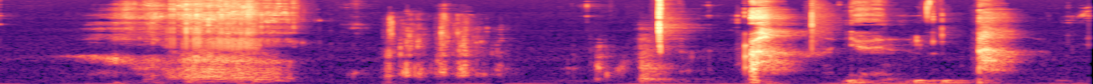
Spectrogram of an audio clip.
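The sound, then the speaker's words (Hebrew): Someone takes a sip of water: a broad wet slurp, then several soft swallowing and mouth clicks in an uneven sequence, with no talking. “אז רגע, שלוק.”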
